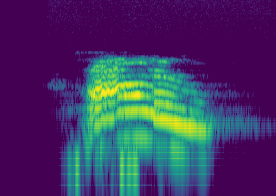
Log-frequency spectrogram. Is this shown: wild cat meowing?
yes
